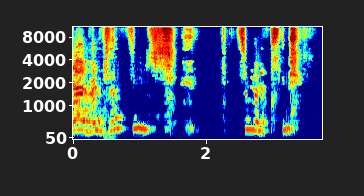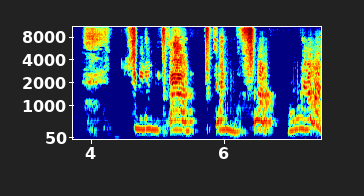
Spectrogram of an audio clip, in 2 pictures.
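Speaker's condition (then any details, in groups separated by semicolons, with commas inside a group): Cerebral palsy; own voice needs subtitles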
